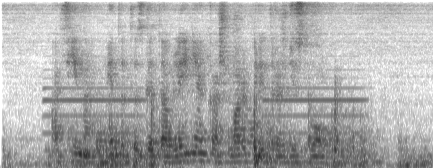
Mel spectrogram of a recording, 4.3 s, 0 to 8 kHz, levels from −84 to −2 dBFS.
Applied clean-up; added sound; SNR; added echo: none; Wind instrument, woodwind instrument; 16 dB; reverberation time 0.9 s.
